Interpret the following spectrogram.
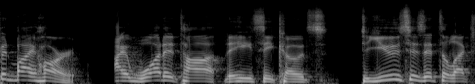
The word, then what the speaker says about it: Ta-Nehisi: By the way, it's pronounced Asi, not Hisi. Ta-Nehisi Coates.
